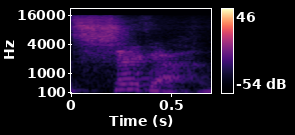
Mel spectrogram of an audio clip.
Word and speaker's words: Sega: You pronounce it Sega, like the gaming company.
